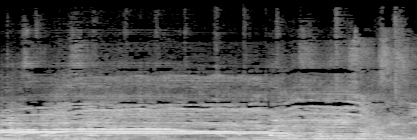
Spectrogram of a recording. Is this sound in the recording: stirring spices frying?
no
